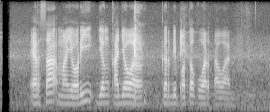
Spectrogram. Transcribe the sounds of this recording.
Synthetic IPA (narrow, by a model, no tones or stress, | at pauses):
ʔɛrsa̰majɔɾid͡ʒɨŋkad͡ʒɔl | kɨrdipɔt̪ɔkuwart̪awan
